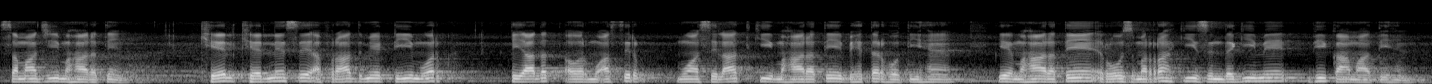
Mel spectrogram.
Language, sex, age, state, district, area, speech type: Urdu, male, 18-30, Uttar Pradesh, Balrampur, rural, spontaneous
